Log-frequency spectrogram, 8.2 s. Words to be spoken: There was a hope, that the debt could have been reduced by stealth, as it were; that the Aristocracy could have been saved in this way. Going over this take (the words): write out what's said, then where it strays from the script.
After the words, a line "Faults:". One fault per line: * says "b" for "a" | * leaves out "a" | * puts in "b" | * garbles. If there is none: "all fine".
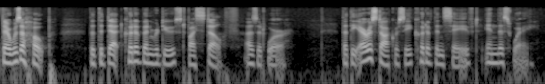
There was a hope, that the debt could have been reduced by stealth, as it were; that the Aristocracy could have been saved in this way.
Faults:
all fine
